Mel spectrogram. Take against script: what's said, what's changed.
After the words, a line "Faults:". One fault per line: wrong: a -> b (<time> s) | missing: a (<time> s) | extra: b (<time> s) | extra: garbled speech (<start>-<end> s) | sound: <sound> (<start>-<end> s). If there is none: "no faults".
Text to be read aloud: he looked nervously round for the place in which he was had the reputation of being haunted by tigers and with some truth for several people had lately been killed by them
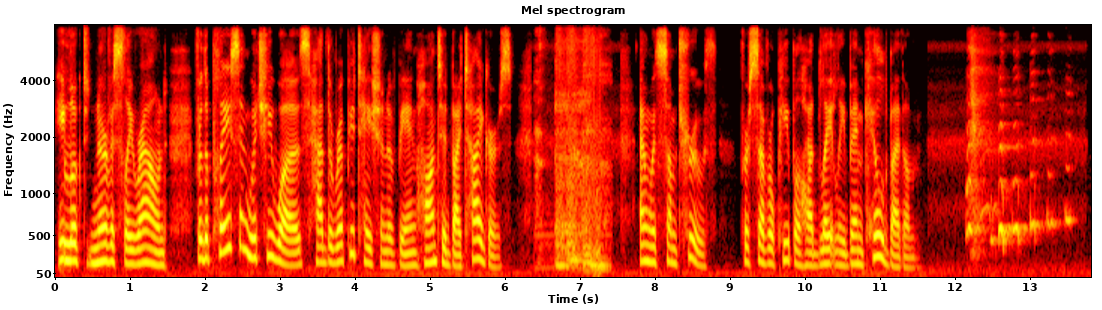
he looked nervously round for the place in which he was had the reputation of being haunted by tigers and with some truth for several people had lately been killed by them
Faults:
sound: throat clearing (6.4-7.4 s)
sound: laugh (12.1-13.7 s)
